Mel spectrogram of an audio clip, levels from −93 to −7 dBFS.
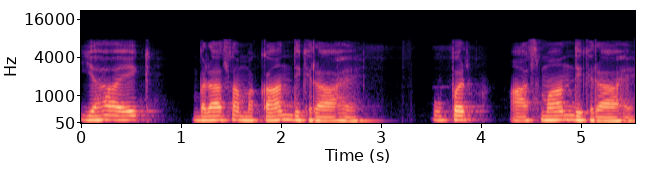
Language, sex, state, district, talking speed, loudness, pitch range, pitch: Hindi, male, Bihar, Kishanganj, 140 wpm, -24 LUFS, 130-150 Hz, 145 Hz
